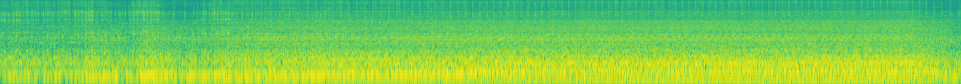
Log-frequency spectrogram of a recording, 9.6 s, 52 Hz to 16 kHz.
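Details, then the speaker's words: Car, about 228,000 miles, with mechanical fuel pump, after one-way fuel check valve installed, cold; catches and settles into steady even idle, low rumble, no knocking or misses; normal cold start and idle. "as long as that pump is prime it should like really start up a lot quicker even if your fuel evaporates back in the line so this should keep fuel up in that line start it up it's kind of cold"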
